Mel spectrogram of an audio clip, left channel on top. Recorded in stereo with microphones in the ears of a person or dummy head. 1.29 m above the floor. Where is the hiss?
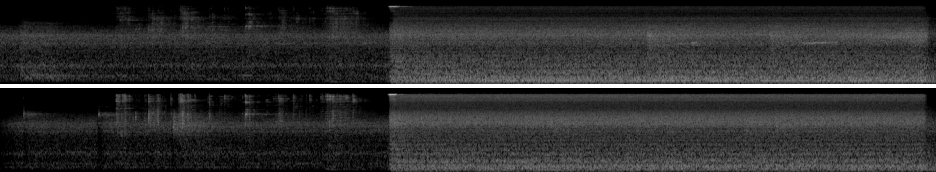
25° right (ahead or behind), 2.5 m.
